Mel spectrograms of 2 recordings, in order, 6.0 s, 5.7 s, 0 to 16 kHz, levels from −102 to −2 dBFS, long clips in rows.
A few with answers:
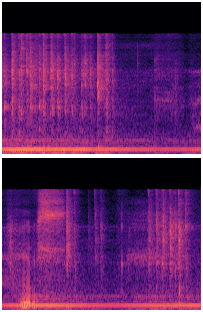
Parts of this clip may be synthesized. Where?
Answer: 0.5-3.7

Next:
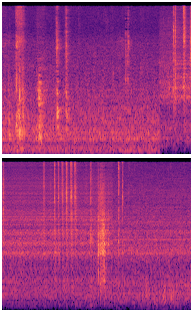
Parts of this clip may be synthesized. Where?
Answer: 2.6-4.5

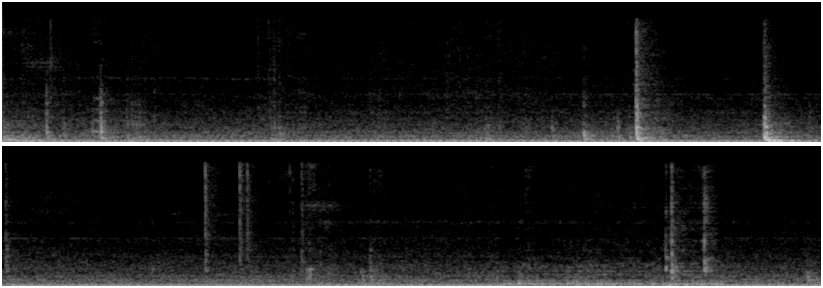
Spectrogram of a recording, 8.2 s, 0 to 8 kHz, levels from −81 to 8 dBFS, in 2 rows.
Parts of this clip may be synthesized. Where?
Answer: 6.6-7.7

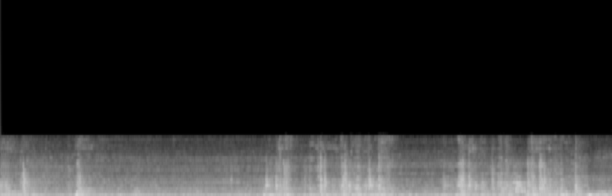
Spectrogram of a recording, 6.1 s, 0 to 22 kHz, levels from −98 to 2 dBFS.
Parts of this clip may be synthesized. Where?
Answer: 0.0-1.4; 3.7-6.1

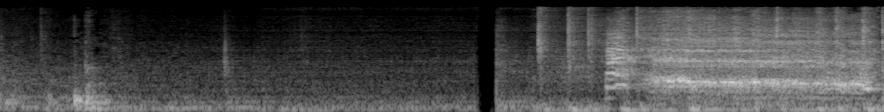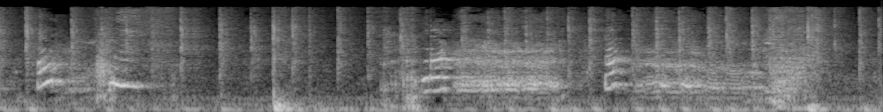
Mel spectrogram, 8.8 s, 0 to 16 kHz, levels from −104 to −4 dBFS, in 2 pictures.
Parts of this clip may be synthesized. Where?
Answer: 1.0-4.1

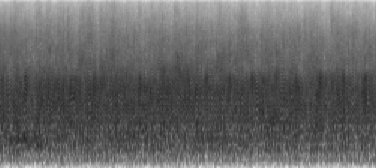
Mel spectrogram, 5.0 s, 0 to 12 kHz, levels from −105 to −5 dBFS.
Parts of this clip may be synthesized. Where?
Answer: 0.0-5.0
